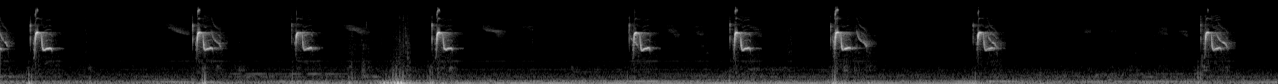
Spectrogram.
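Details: Fight-challenging male olive-backed tailorbird, phone recording: a long series of short, sharp high notes dropping in pitch, given about every one to one and a half seconds, with an occasional low thump and faint background hum.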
